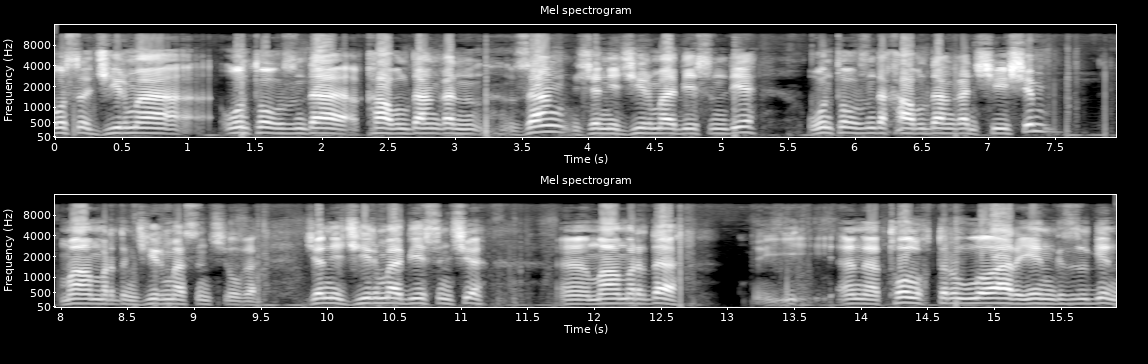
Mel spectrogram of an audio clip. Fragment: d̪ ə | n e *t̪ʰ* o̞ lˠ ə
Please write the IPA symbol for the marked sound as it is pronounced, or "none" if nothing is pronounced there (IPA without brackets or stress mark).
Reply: t̪ʰ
